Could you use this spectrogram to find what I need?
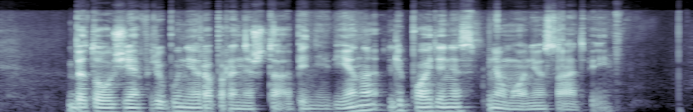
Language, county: Lithuanian, Kaunas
